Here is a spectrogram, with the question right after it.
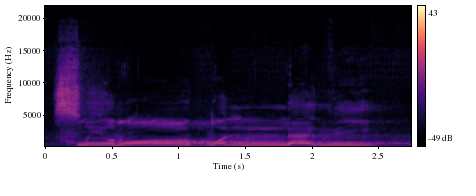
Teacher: Di situ lamnya bertasydid, bukan dibaca dengung ya. Jadi bacaannya sekedar menekan ke huruf lamnya, tasydid ya, ditekan ya, bukan didengungkan.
